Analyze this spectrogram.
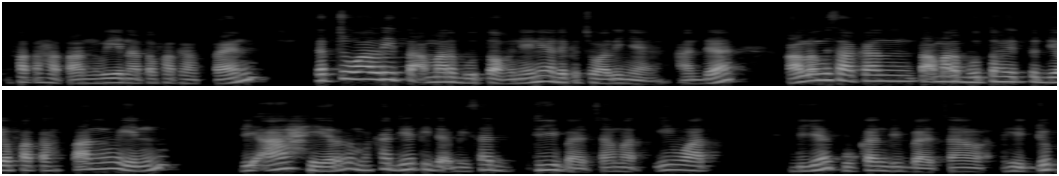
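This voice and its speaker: A man teaches a class the rules of Quran recitation, walking through examples and stopping often to check that his students follow. His voice sits at an ordinary middle pitch. The recording is a little dull and lo-fi. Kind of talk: classroom lesson on tajwid rules.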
